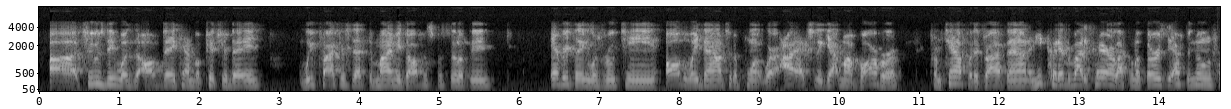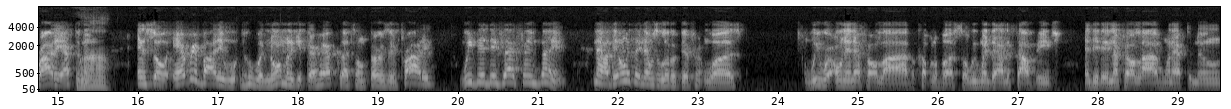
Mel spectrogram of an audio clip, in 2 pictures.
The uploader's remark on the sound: Calls. Phones.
